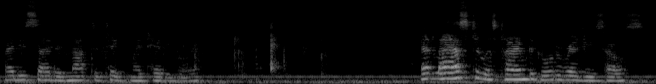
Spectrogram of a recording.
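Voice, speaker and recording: An older woman, a grandmother, reading a children's storybook aloud in a deliberate, animated storytelling way. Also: mid-range voice, background noise.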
